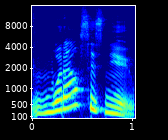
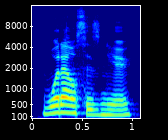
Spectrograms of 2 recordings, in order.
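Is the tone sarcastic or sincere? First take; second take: sincere; sarcastic. First: It sounds sincere and genuinely interested. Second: It sounds sarcastic and unimpressed. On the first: The speaker really wants to hear the news. "Genuine, sincere" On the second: The news is nothing surprising or important. "Sarcastic, sarcasm"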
